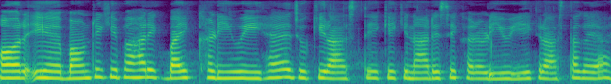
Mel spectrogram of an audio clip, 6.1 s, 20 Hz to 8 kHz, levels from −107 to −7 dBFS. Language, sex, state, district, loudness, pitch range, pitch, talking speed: Hindi, female, Chhattisgarh, Balrampur, -17 LUFS, 225-245 Hz, 235 Hz, 215 wpm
